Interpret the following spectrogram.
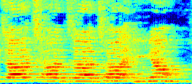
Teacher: चा वर्ग में चा, छा, जा, झा, इया का उच्चारण स्थान तालु है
